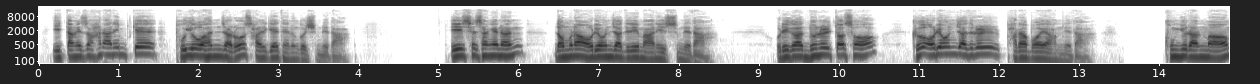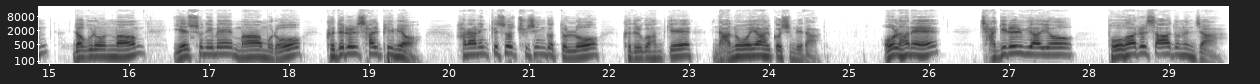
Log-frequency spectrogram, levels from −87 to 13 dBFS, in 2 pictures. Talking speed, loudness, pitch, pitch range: 260 characters per minute, -15 LUFS, 160 Hz, 135-185 Hz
